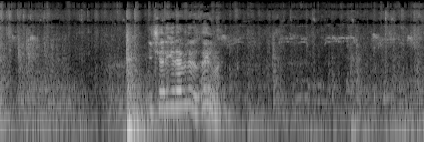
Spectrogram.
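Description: Homing racing pigeons coo in a loft in Osmaniye, with low warbling calls rising under close conversation and a brief knock or thump at the start.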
